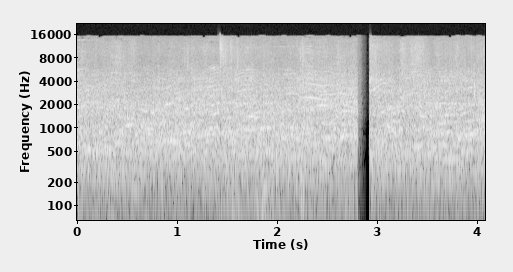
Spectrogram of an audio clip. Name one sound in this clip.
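Young girls talk excitedly close by.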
